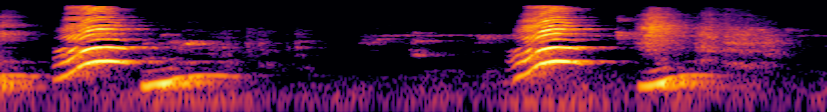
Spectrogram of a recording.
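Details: Pet parrot giving two paired calls, each a bright rising harmonic note followed by a lower, shorter nasal note, about a second and a half apart, with near silence between them.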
